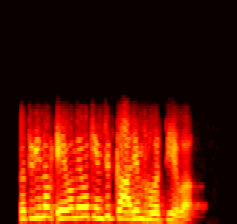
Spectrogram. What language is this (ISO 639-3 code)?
san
